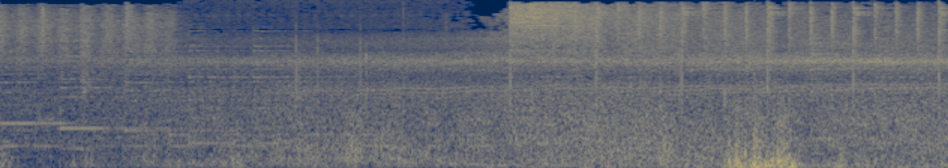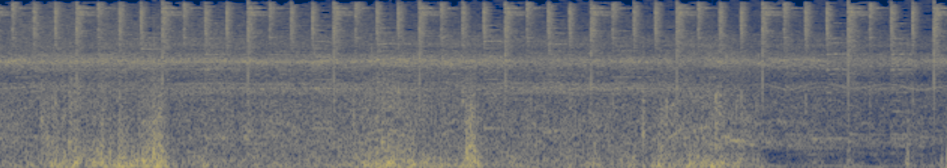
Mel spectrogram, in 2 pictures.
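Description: Wind buffeting the camera's microphone as it is carried fast through the air, rising into loud, rough gusts from about five seconds in, under background music.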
